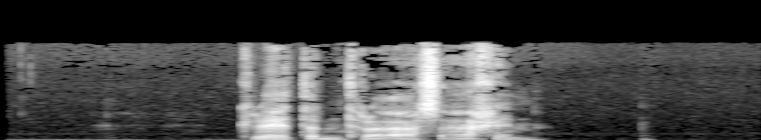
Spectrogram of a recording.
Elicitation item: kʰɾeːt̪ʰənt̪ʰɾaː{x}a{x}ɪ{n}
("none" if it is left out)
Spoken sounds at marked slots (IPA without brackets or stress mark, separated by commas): s, x, n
